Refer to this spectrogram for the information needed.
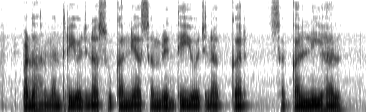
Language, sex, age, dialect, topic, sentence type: Magahi, female, 31-35, Western, banking, question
